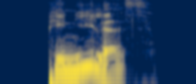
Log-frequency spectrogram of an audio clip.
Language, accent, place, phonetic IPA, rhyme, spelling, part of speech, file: German, Germany, Berlin, [ˌpeˈniːləs], -iːləs, peniles, adjective, De-peniles.ogg
- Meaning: strong/mixed nominative/accusative neuter singular of penil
